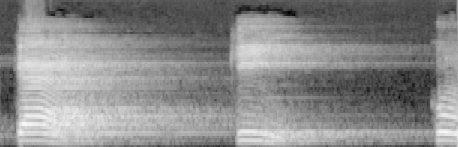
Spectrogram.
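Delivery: Ka, ki, ku with the K pressed and held before release; clean, deliberate syllables; crisp kaf. Shown as a demonstration. Teacher demonstrating kaf syllables for students to copy, crisp. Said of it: "Ulangi lagi".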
